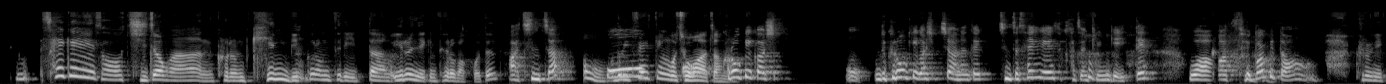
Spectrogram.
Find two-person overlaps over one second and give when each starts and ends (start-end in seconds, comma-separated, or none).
5.8-7.5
